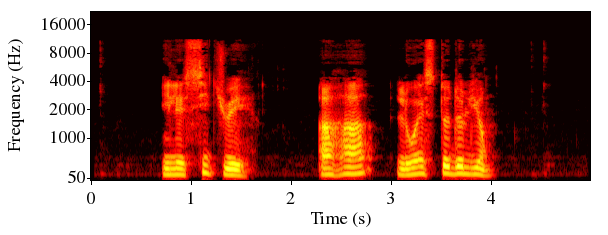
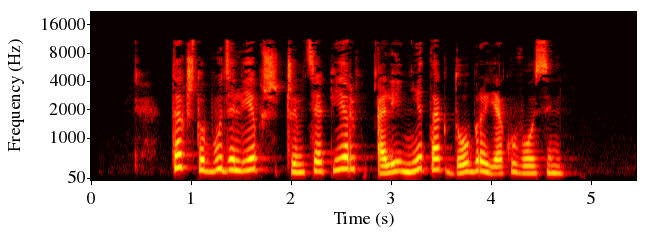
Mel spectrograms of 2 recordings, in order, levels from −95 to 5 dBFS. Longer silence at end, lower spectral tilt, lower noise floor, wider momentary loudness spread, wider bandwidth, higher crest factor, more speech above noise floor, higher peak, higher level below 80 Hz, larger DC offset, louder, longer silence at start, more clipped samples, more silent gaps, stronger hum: first, 1 s vs 0.7 s; first, -6 dB/octave vs -4.5 dB/octave; about the same, -76 dBFS vs -79 dBFS; first, 8 LU vs 5 LU; about the same, 11.5 kHz vs 11.5 kHz; about the same, 22 dB vs 18 dB; about the same, 54 dB vs 53 dB; first, -4 dBFS vs -10 dBFS; first, -70 dBFS vs -82 dBFS; neither; first, -23 LUFS vs -27 LUFS; about the same, 0.7 s vs 0.8 s; neither; neither; neither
